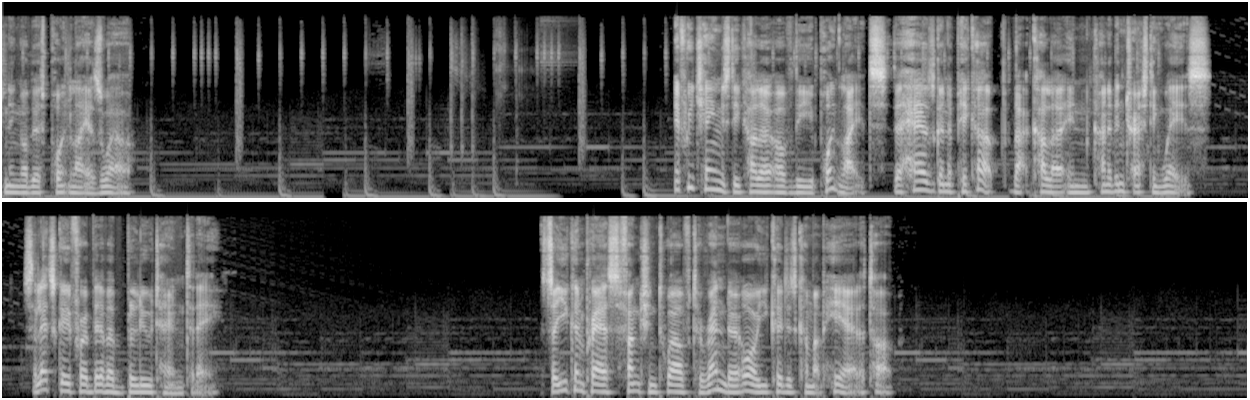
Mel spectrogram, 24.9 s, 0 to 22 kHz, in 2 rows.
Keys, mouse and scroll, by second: 0.3-4.2 drag, 4.2 middle click, 5.0 g, 6.2 click, 6.9 KP_0, 8.2 g, 9.1 click, 18.4 F12.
